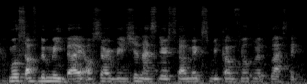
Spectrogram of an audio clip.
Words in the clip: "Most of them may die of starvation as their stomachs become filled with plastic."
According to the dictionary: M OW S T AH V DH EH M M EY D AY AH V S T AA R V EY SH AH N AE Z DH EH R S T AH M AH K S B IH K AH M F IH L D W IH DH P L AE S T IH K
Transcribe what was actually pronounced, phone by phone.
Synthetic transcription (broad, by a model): M OW S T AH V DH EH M M EY D AY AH F S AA R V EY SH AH N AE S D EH R S T AH M AH K S B IH K AH M F IH L D W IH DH P L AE S T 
